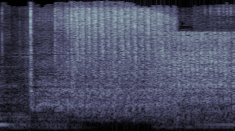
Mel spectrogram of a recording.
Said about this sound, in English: Counting the Benjamins. That's my money machine, Jonas, counting Fez's money.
